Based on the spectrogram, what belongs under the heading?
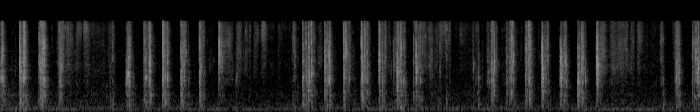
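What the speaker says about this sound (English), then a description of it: "So let's pull some more cards here." Tarot cards shuffled and handled in rapid bursts of crisp papery riffles and snaps, close and fairly loud, with short pauses between flurries and no talking.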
